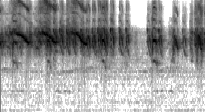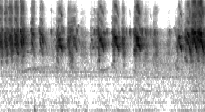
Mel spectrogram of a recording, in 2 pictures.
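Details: Sparrows chirping in natural surroundings: a busy flock of high, overlapping chirps and twitters, rising and falling in loudness, with short pauses and a loud burst at the close.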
